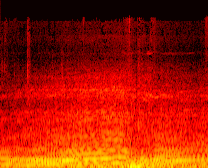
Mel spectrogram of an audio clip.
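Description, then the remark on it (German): An electric car accelerates with a synthetic engine sound, a loud, steady low hum of layered tones that climbs gradually in pitch over several seconds, with no voices. “Also er beschleunigt gut, das ist nicht schlecht, aber sie wirkt durch die Unterstützung des Sounds nochmal eindrucksvoller.”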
